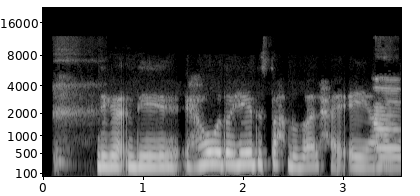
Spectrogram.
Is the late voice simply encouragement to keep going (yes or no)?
no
